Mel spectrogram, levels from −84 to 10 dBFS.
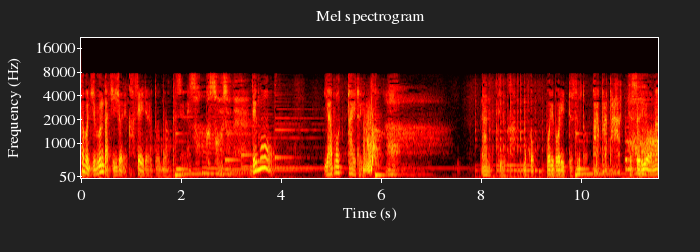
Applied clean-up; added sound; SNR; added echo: none; none; none; none.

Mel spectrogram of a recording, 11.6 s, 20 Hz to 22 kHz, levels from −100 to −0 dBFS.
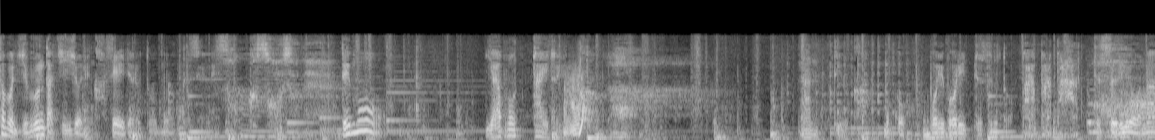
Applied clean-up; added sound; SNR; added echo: none; Run; 11 dB; none.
